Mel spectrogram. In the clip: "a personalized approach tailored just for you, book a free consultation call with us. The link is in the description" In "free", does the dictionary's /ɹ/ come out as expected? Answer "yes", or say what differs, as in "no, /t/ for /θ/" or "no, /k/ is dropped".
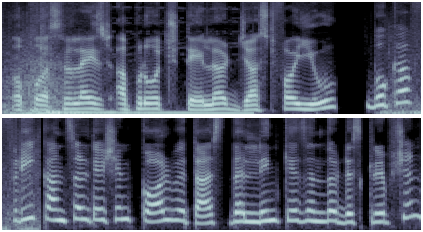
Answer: yes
